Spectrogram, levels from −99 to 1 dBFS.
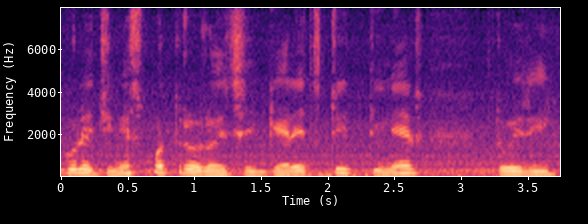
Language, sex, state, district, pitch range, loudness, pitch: Bengali, female, West Bengal, Alipurduar, 135-175 Hz, -15 LUFS, 155 Hz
